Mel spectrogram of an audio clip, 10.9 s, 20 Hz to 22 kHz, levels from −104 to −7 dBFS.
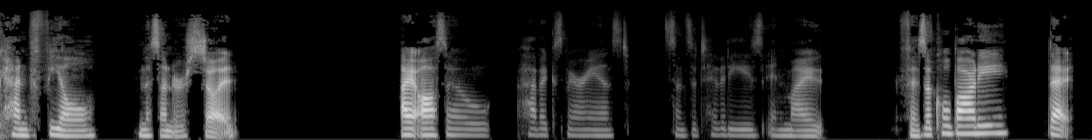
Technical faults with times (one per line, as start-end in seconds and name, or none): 7.68-8.40 zipper noise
